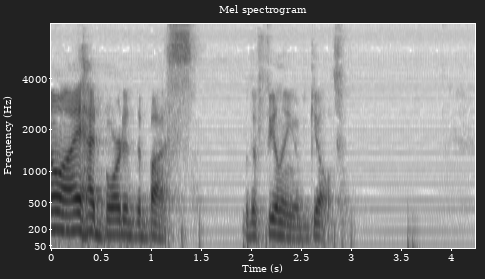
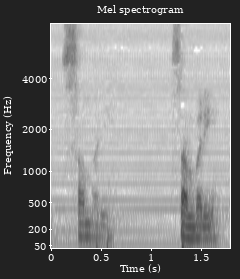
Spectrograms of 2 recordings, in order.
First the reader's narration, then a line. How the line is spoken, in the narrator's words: quieted him by whispering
